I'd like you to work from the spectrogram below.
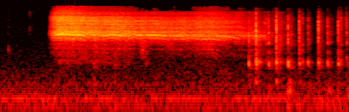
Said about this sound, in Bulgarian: Чувате ли капките? Валя силно цял ден – Улиците блестяха мокри.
